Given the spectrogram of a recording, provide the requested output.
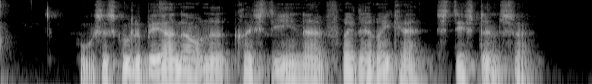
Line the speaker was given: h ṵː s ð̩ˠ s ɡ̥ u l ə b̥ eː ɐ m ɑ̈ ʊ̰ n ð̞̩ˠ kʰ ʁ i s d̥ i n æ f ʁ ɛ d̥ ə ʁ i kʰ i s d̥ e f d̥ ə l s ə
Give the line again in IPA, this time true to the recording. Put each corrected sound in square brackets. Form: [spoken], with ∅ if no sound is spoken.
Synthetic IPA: h ṵː s ð̩ˠ s ɡ̥ u l ə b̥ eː ɐ [n] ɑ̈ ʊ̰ n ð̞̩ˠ kʰ ʁ i s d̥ i n æ f ʁ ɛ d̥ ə ʁ i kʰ [æ] s d̥ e f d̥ ə l s ə

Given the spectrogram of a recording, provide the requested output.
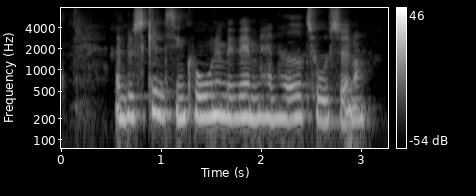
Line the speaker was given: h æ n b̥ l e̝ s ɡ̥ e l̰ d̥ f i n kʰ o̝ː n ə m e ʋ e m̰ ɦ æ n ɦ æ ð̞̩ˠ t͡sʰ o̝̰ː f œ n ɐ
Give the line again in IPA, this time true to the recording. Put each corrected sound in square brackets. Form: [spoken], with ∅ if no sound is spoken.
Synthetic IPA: h æ n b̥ l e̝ s ɡ̥ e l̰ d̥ [s] i n kʰ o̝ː n ə m e ʋ e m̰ ɦ æ n ɦ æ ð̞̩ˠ t͡sʰ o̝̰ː [s] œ n ɐ

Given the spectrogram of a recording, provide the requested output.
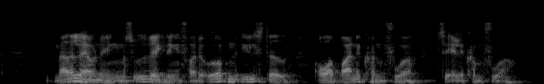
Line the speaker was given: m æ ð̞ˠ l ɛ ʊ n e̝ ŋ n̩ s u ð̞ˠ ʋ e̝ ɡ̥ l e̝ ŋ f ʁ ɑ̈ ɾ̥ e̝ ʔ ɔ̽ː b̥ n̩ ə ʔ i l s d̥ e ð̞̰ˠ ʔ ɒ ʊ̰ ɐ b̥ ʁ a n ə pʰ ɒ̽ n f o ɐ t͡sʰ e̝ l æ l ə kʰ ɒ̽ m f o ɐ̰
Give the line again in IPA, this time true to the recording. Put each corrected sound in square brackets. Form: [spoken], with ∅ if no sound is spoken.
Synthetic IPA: m æ ð̞ˠ l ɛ ʊ n e̝ ŋ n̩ s u ð̞ˠ ʋ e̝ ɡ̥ l e̝ ŋ f ʁ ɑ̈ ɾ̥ e̝ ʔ ɔ̽ː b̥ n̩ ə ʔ i l s d̥ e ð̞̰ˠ ʔ ɒ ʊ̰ ɐ b̥ ʁ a n ə [kʰ] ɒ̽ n f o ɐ t͡sʰ e̝ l [e] l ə kʰ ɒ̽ m f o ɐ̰

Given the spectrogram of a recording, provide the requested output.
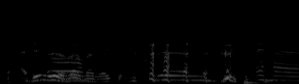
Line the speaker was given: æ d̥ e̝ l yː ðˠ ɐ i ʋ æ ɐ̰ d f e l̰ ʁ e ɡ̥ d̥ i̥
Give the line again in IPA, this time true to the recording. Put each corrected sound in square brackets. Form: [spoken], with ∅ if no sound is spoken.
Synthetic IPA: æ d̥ e̝ l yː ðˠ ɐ i ʋ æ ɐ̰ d f [æ] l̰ ʁ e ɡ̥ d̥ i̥

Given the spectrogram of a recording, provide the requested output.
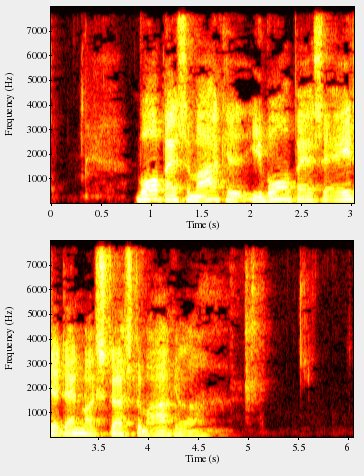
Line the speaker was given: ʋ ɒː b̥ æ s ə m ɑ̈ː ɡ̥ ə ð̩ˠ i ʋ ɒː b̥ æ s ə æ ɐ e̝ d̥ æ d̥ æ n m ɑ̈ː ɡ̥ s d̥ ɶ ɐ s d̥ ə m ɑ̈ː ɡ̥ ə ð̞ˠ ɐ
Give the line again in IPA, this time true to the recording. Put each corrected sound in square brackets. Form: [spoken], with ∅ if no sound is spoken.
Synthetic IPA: ʋ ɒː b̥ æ s ə m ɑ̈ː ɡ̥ ə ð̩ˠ i ʋ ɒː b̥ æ s ə æ ɐ e̝ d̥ æ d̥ æ n m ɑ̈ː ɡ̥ s d̥ ɶ ɐ s d̥ ə m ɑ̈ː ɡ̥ ə ð̞ˠ ɐ

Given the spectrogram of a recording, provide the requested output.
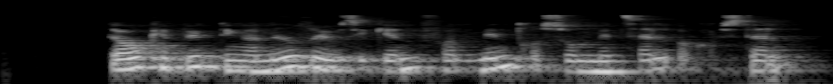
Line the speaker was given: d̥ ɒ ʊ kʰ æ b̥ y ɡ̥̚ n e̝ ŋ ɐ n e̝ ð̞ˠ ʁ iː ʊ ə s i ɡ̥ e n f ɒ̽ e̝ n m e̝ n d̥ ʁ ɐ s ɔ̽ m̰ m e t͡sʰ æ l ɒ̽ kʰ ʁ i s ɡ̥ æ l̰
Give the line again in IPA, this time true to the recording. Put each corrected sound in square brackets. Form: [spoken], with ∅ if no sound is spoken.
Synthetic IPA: d̥ ɒ ʊ kʰ æ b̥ y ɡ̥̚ n e̝ ŋ ɐ n e̝ ð̞ˠ ʁ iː ʊ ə s i ɡ̥ e n f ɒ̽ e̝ n m e̝ n d̥ ʁ ɐ s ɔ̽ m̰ m e t͡sʰ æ l ɒ̽ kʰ ʁ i s [d̥] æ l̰

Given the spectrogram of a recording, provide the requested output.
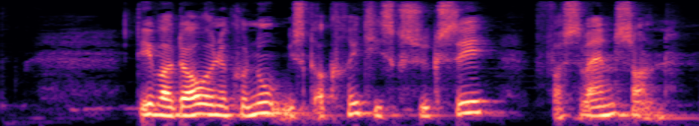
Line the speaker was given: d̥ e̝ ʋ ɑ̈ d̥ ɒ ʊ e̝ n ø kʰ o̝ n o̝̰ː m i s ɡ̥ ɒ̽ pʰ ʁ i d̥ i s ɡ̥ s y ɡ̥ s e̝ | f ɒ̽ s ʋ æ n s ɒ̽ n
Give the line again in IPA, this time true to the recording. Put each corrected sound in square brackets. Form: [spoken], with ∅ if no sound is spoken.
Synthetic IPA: d̥ e̝ ʋ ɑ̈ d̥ ɒ ʊ e̝ n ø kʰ o̝ n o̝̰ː m i s ɡ̥ ɒ̽ [kʰ] ʁ i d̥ i s ɡ̥ s y ɡ̥ s e̝ | f ɒ̽ s ʋ æ n s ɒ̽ n

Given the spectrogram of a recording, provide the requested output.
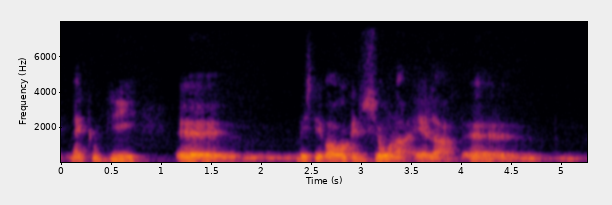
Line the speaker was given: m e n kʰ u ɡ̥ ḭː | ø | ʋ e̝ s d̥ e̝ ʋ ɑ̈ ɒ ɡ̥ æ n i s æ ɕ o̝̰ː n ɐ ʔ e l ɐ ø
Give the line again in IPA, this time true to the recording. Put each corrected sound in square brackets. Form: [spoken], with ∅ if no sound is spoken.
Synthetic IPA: m [æ] n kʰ u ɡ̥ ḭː | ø | ʋ e̝ s d̥ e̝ ʋ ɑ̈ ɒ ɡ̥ æ n i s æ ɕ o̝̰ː n ɐ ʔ e l ɐ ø

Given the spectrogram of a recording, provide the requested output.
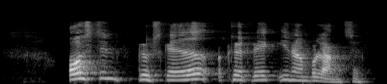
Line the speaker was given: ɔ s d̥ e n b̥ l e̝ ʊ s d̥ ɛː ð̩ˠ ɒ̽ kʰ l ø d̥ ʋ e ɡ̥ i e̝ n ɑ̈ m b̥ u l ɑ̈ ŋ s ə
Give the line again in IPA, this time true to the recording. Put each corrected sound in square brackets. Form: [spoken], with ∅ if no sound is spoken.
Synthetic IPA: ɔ s d̥ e n b̥ l e̝ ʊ s [ɡ̥] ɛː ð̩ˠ ɒ̽ kʰ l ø d̥ ʋ e ɡ̥ i e̝ n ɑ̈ m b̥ u l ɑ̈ ŋ s ə

